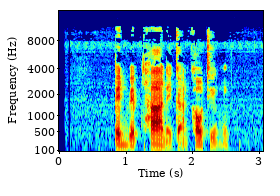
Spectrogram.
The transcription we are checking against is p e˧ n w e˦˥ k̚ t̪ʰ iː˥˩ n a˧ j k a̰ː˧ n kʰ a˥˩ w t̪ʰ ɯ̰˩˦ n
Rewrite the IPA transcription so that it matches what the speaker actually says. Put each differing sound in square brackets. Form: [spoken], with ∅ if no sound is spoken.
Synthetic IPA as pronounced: p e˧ n w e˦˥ [p̚] t̪ʰ [aː˥˩] n a˧ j k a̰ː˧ n kʰ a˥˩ w t̪ʰ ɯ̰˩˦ [ŋ]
